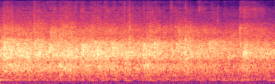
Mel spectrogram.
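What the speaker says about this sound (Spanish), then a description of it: "Denle un fuerte aplauso." Congregation applauding in a church service, a steady even wash of clapping from many hands at moderate level throughout.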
